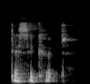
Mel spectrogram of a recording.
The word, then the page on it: desiccate: British English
